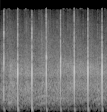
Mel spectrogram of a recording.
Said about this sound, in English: Let's give the Lord a hand clap now.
